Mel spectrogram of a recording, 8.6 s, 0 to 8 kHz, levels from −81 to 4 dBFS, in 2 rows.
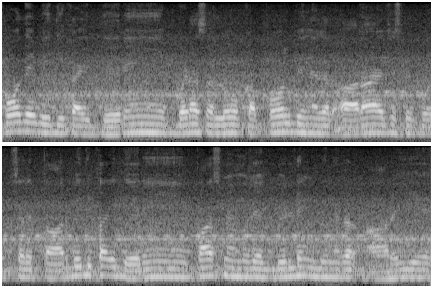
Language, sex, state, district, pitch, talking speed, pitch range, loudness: Hindi, male, Rajasthan, Bikaner, 130 Hz, 245 wpm, 120-135 Hz, -14 LUFS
